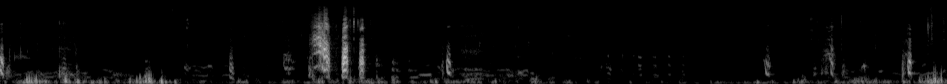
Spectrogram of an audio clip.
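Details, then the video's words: Morning chickens on a homestead in the Ozarks: soft low clucks at first, then a loud harsh squawk burst near the middle, quieter clucking after, with scattered knocks and rustling. "relaxing sounds and chickens from the homestead"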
